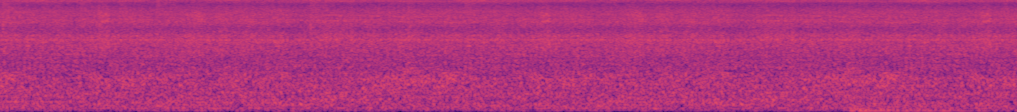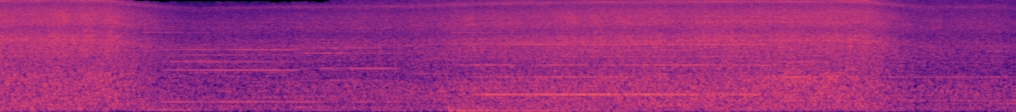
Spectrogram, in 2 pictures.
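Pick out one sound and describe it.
Jet thrusters roar steadily, dropping away for a few seconds at a time.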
